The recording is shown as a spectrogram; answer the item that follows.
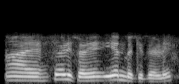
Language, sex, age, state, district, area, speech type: Kannada, male, 60+, Karnataka, Shimoga, rural, conversation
